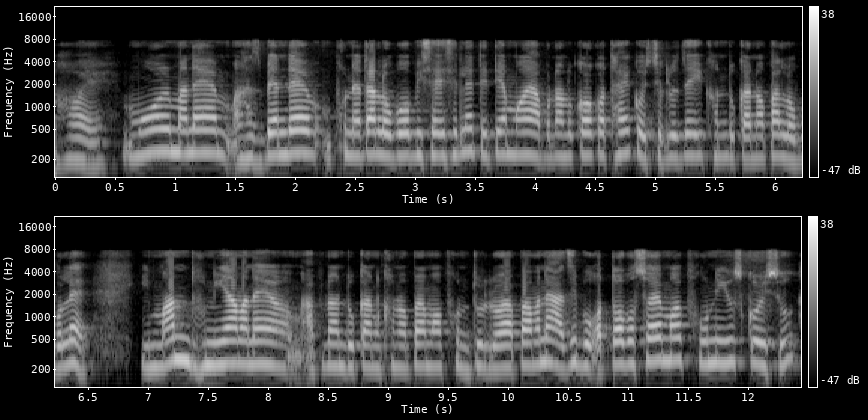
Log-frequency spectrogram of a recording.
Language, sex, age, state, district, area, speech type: Assamese, female, 30-45, Assam, Biswanath, rural, spontaneous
